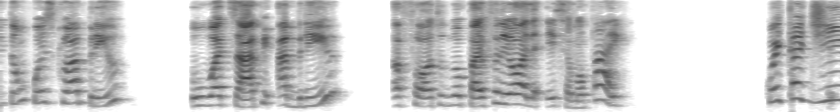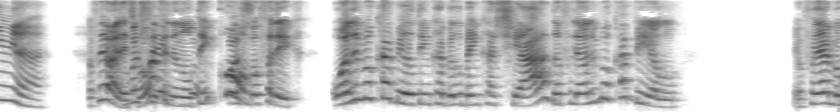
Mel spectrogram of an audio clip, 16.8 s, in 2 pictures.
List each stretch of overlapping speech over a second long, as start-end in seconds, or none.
9.6-10.9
